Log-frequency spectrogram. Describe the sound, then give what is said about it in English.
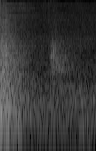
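A door slams shut with a muffled thud, followed by a faint rattle as it settles. The sound is fairly quiet and there is no talking. “I thought that was the wind. That door goes slamming.”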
